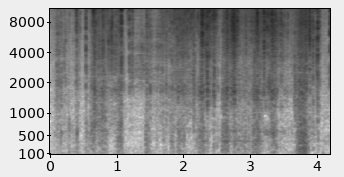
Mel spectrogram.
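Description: An apparently empty cylindrical cardboard chip can with a metal rim and a colorful printed wrapper is handled and scratched with the fingers. Dense, bright crinkling and scratching sounds follow one another closely throughout, with short rustling bursts and no pauses.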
